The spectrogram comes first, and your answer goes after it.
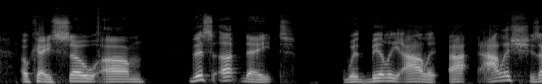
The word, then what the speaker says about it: Billie Eilish: Okay, so this update with Billie Eilish, is that how you say her name?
